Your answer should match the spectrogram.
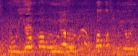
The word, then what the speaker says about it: Uyo: Say because I didn't pronounce it well. It's Uyo.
